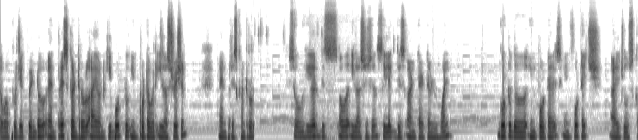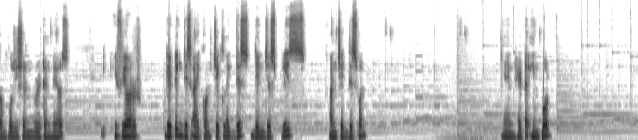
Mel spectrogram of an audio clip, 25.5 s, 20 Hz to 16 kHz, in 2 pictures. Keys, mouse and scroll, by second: 1.1 ctrl+0, 4.6 ctrl+i, 5.0 click, 11.3 click, 13.5 click, 16.2 click, 19.0 click.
